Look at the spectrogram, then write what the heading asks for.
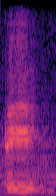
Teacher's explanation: hampir sama itu dengan kaf, cuman qaf itu lebih tebal dikit. Kalau makhrajnya tempat keluarnya itu lebih ke dalam.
